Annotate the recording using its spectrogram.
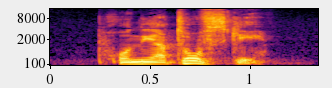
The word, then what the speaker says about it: Poniatowski: Alltså, om man vill ha polska stilgurus så finns det ju även till exempel en kille som heter Axel Poniatowski. – Det där satt. Gud vad du är duktig på uttalen på polska.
